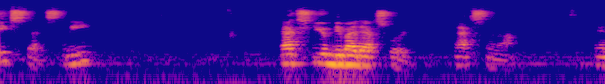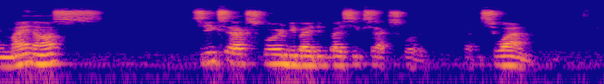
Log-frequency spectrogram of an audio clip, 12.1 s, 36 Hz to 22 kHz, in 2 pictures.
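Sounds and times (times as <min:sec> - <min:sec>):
person speaking: 0:00.0 - 0:01.0, 0:02.8 - 0:07.2, 0:08.0 - 0:11.4.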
